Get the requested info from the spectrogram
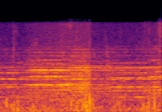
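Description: Military aircraft engines droning overhead as a steady hum, with a few held tones over a low rumble, and wind on the microphone.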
